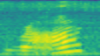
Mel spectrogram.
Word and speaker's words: Roth: peter tom peter thomas roth i almost said peter thomas raw i said it wrong but okay so this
